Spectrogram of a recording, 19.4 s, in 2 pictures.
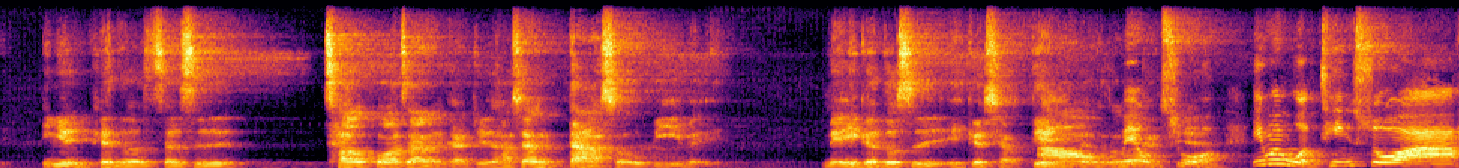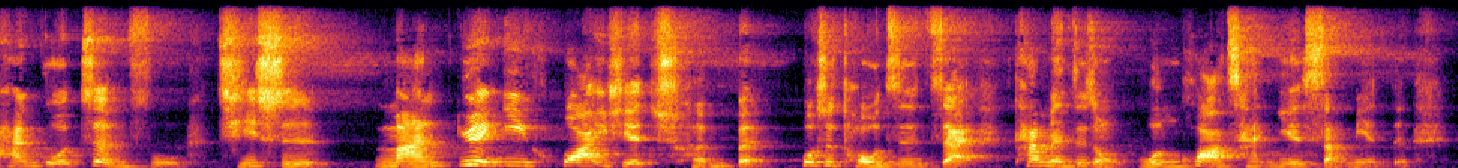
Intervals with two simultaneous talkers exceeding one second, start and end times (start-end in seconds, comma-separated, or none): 6.9-8.1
